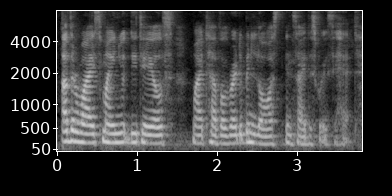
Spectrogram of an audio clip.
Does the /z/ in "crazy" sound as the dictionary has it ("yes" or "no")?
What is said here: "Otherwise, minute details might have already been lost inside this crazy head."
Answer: no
